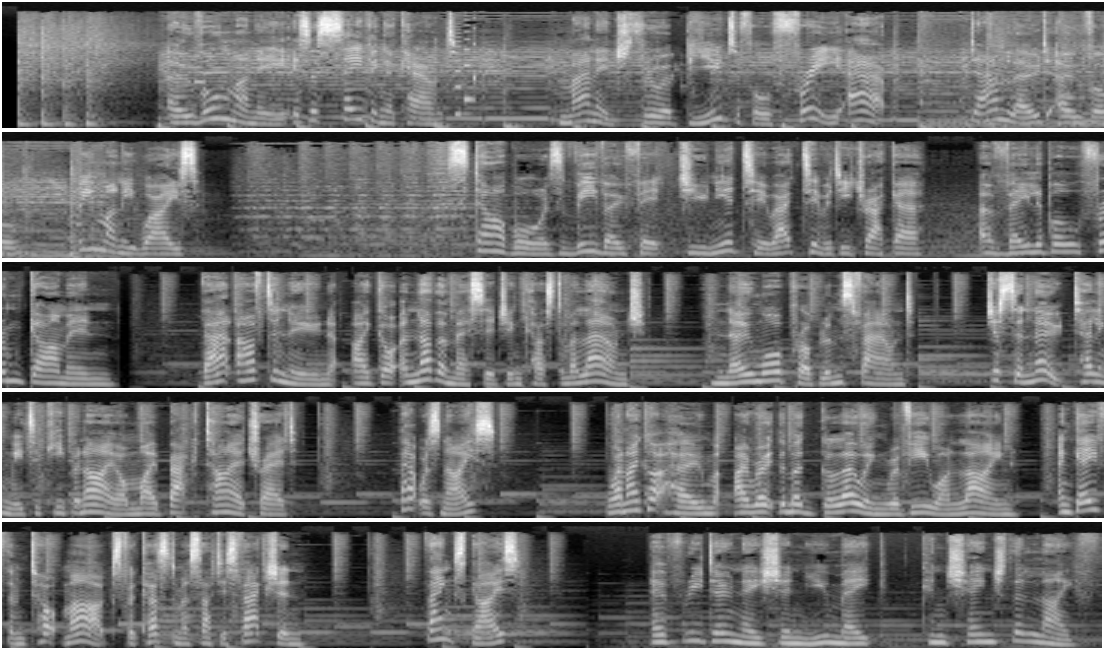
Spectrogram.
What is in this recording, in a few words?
English F Commercial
